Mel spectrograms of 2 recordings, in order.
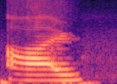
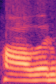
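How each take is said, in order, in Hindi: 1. शब्द स्वर से शुरू होता है, कोई h ध्वनि नहीं है। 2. शब्द की शुरुआत में एक सुनाई देने वाली h ध्वनि है। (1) "आर बोलते हैं उसको" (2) "हावर सही प्रोनाउंसिएशन नहीं होती है"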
